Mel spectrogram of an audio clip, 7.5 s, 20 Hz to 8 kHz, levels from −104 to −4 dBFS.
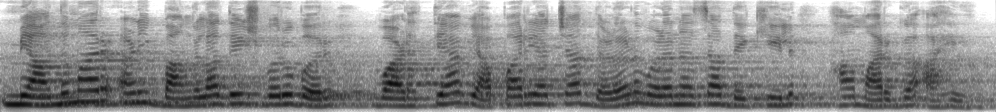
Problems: constant background noise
